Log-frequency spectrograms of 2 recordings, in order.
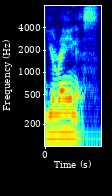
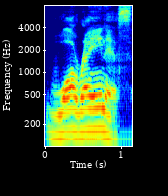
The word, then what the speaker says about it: Uranus: of Neptune and Uranus or warus is the correct pronunciation please everybody stop calling it Uranus because it sounds obscene uh the warus is the correct pronunciation from the ancient helenic Greek so wus wus yes yes U OU or uo yeah ouu uh warus like our think of our no don't say our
